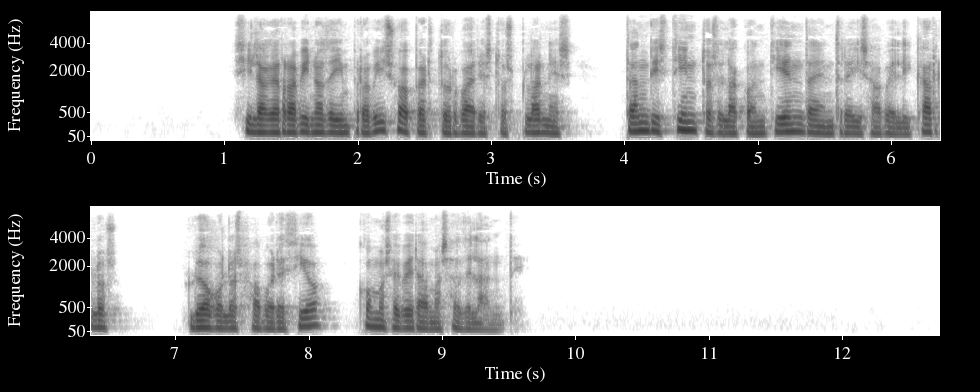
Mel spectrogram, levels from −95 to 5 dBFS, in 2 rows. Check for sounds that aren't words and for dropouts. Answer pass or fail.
pass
